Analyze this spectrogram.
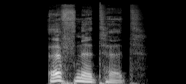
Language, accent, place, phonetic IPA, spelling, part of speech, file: German, Germany, Berlin, [ˈœfnətət], öffnetet, verb, De-öffnetet.ogg
- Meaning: inflection of öffnen: 1. second-person plural preterite 2. second-person plural subjunctive II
